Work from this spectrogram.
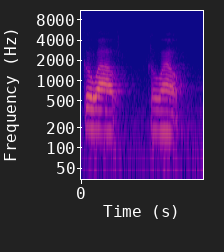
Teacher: we have a little linking W here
